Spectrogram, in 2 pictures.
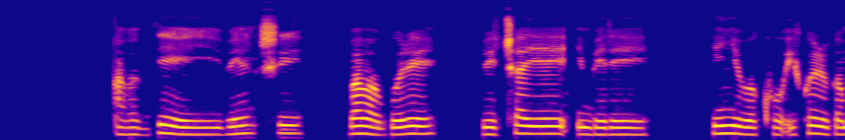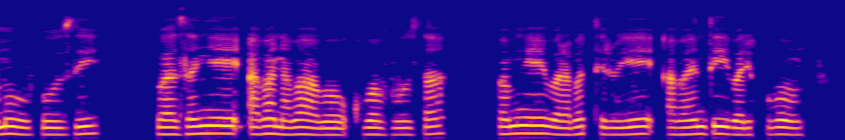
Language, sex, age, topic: Kinyarwanda, female, 18-24, health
